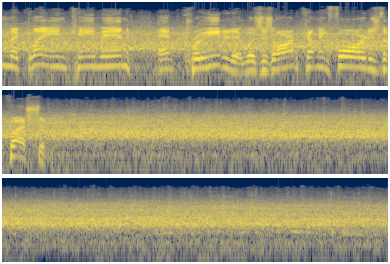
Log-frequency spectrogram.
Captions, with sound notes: Terrell McClain came in and created it. Was his arm coming forward is the question. [crowd cheering]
